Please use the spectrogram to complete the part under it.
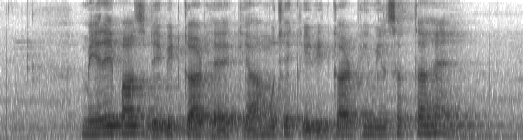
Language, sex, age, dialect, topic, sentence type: Hindi, male, 31-35, Marwari Dhudhari, banking, question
